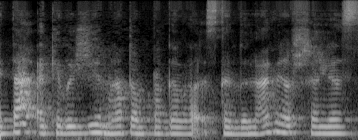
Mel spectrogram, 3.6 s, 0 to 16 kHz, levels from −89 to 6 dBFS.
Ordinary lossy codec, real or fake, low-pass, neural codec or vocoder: Opus, 32 kbps; fake; 14.4 kHz; codec, 44.1 kHz, 3.4 kbps, Pupu-Codec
